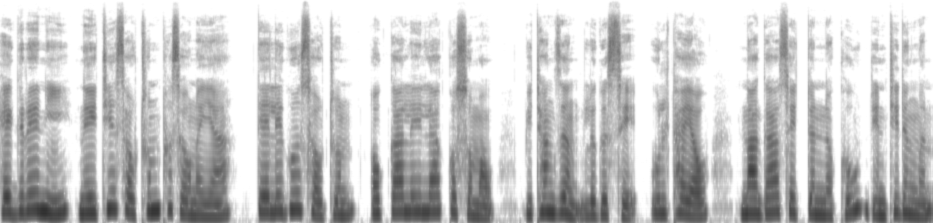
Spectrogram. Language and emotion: Bodo, neutral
